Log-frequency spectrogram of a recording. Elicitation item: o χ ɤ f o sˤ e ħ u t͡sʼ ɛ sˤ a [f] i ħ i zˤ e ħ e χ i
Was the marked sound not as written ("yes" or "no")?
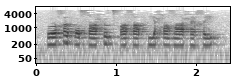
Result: no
